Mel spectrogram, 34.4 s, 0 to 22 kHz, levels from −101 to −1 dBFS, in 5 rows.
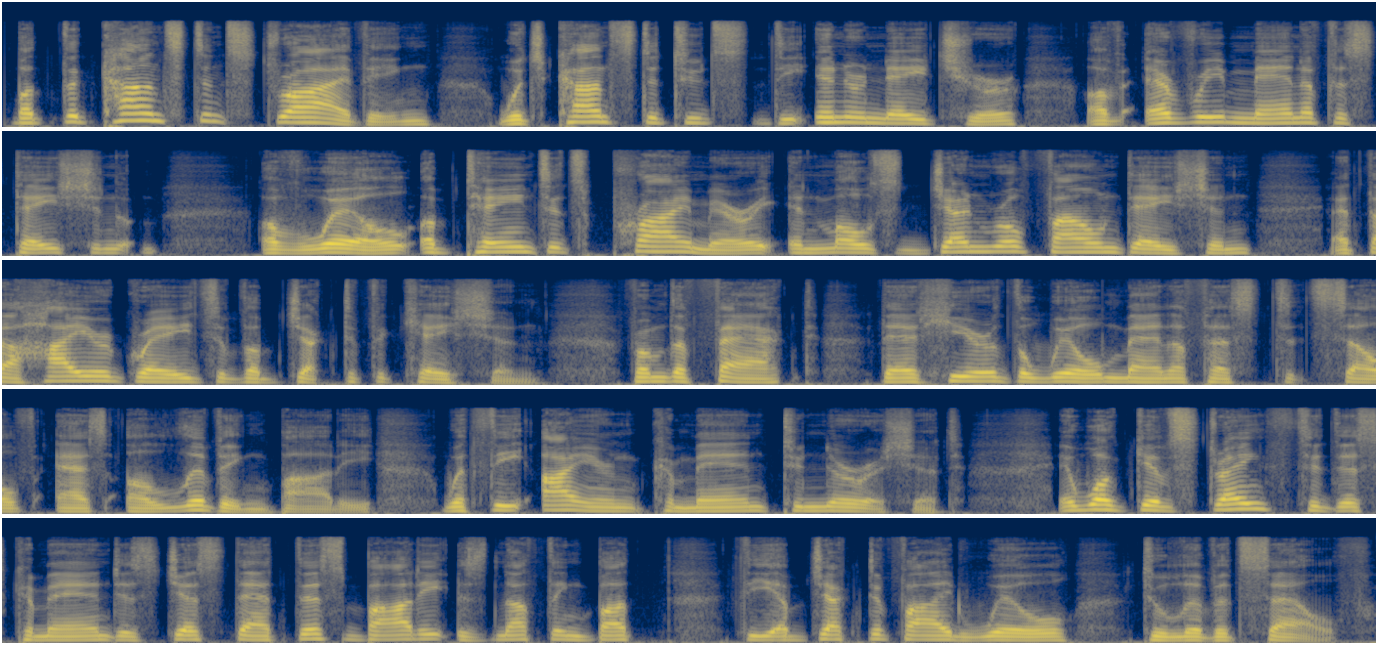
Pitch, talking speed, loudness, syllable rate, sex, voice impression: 120 Hz, 120 wpm, -20 LUFS, 3.9 syllables/s, male, masculine, middle-aged, tensed, powerful, clear, raspy, cool, intellectual, mature, slightly reassuring, wild, lively, strict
